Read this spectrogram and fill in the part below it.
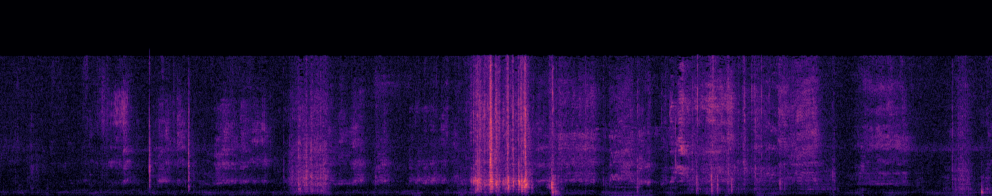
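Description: A man shifts a heavy concrete trough, scraping it over wooden planks.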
